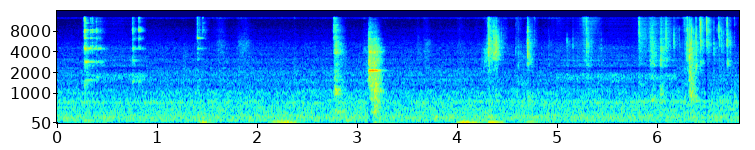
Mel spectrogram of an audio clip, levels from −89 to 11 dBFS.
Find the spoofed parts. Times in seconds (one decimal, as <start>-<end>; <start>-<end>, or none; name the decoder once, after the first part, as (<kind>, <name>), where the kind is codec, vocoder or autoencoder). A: 0.4-0.9 (autoencoder, DAC-VAE); 5.0-6.2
